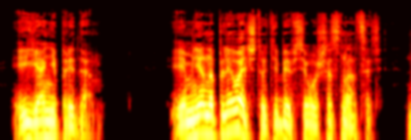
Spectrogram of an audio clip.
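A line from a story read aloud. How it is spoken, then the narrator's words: Back to normal tone. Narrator (Russian): добавил он уже обычным тоном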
